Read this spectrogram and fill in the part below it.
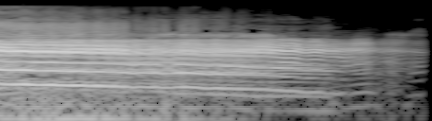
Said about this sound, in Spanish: By the way, ese, ese salió like otra vez big como... baby salió como el tercer sonido eh, el más annoying para un carajito llorando verdad un carajito llorando número tres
